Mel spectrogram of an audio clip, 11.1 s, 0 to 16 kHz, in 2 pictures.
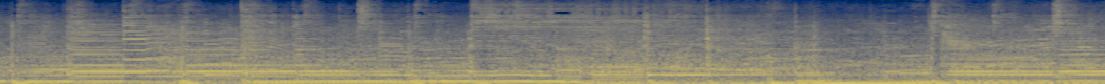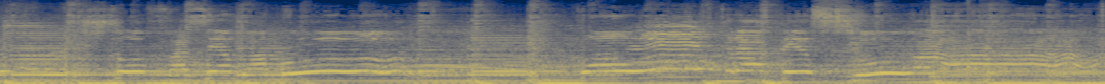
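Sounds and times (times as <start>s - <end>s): live band with strong bass: 0.0s - 11.0s.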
